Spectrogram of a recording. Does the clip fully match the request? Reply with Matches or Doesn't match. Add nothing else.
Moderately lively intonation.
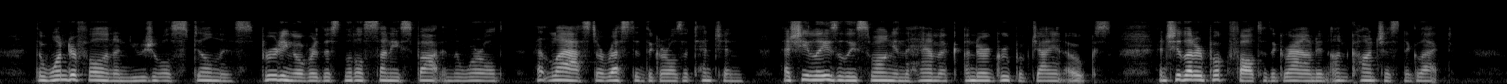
Doesn't match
